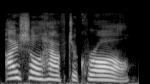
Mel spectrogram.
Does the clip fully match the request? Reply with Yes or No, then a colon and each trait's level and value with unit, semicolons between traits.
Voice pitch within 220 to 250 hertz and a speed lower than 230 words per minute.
Yes: high, 225 Hz; average, 200 wpm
